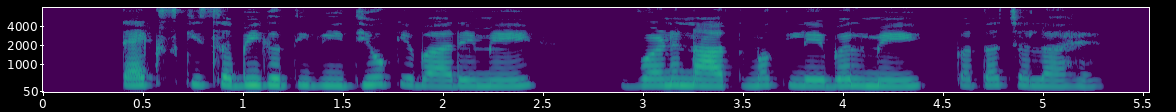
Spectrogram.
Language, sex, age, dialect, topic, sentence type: Hindi, female, 25-30, Hindustani Malvi Khadi Boli, banking, statement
